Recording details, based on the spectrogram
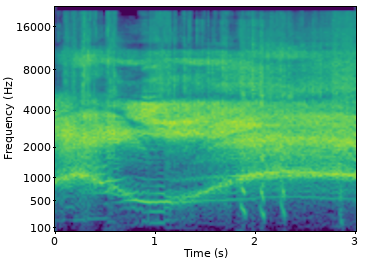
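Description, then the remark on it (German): A voice imitates the squealing drive belt of an older car, a sustained, shrill, wavering screech that dips and rises in pitch, ending in a few short chirps. It is loud and steady throughout. “Der quietscht, der Kallriemen.”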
